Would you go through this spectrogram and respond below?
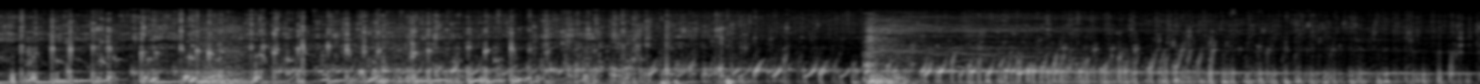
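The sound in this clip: Liquid pours into a very large container with a continuous gurgling splash and a sustained resonant tone, briefly louder near the middle.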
